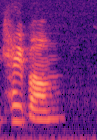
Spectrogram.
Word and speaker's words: Kebun: Kebun?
